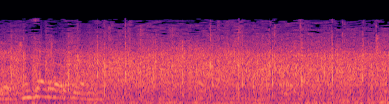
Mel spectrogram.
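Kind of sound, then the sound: crowd, applause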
